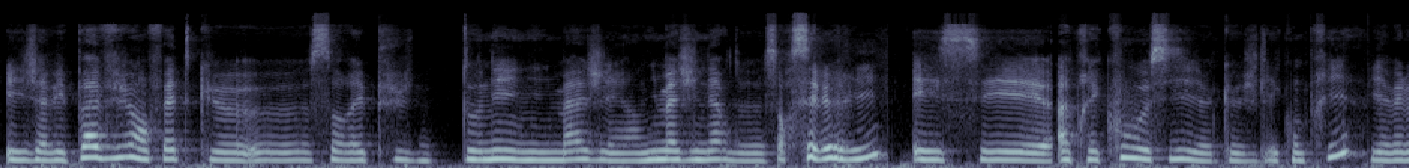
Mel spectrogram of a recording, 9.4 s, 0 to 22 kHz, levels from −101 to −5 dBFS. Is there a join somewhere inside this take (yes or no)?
yes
